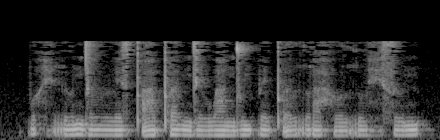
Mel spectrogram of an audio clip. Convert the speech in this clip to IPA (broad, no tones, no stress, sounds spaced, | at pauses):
p ʊ h e̤ r ɯ n d ə lː e z pʼ a pʼ ɜ l n d e l w a n d u j p e l pʼ ə l r ʊ ɾ a h ʊ l r u l e̤ s ɯ n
